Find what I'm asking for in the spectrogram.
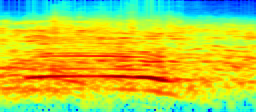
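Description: A crossbred bull on a Mymensingh farm gives one long, drawn-out moo close by, steady and low, fading out after about a second.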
